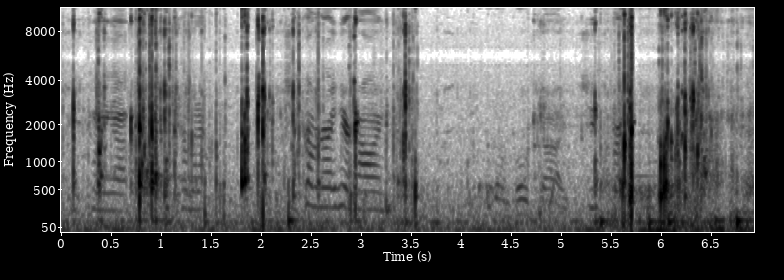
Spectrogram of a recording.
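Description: A whale calls underwater with squeaks, whistles and groans.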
